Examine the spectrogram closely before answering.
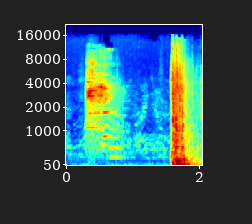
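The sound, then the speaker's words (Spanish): A door slams shut with one loud, heavy thud that cuts in sharply after a raised voice and then dies away quickly. “¡Esa puerta!”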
